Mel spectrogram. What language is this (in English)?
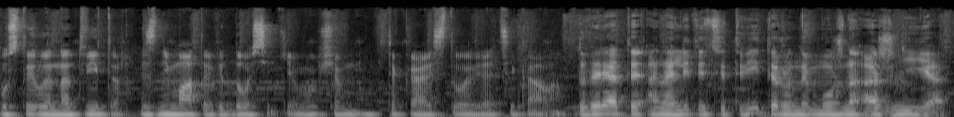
Ukrainian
